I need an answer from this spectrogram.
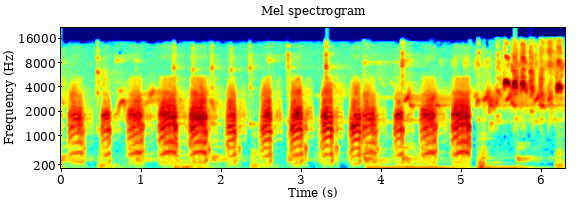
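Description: Duck quacking in a quick series, about three quacks a second, stopping about five seconds in, over background music with a steady bass line. High chirping starts near the end.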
